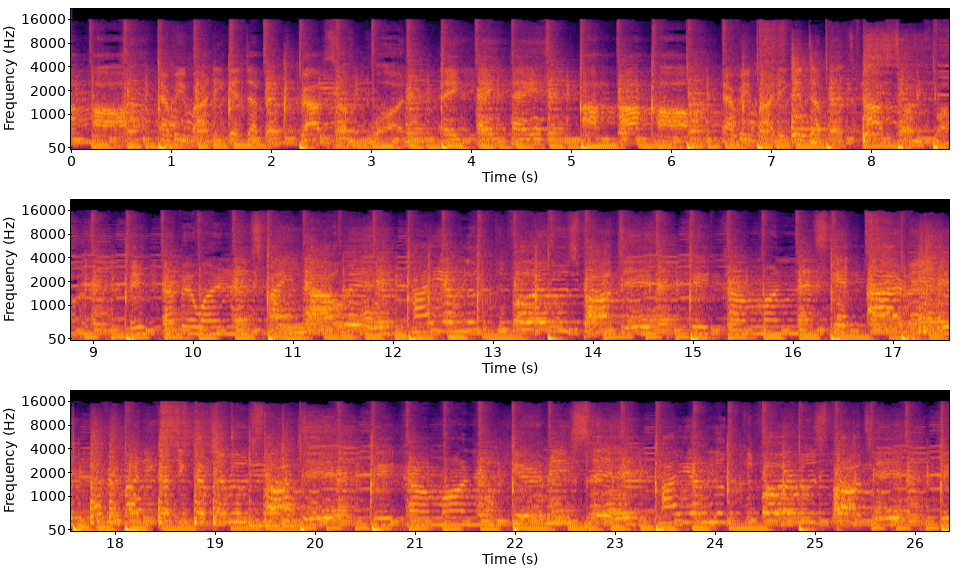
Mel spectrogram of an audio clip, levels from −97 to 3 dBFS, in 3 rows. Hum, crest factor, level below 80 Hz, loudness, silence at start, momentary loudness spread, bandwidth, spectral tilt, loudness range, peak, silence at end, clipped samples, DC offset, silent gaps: none; 14 dB; -22 dBFS; -16 LUFS; 0 s; 4 LU; 16.5 kHz; -5 dB/octave; 3 LU; -2 dBFS; 0 s; under 0.1%; under 0.1%; none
